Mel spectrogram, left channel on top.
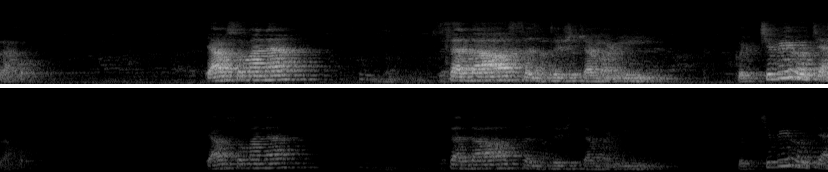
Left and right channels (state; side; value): quieter; right; 20.3 dB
